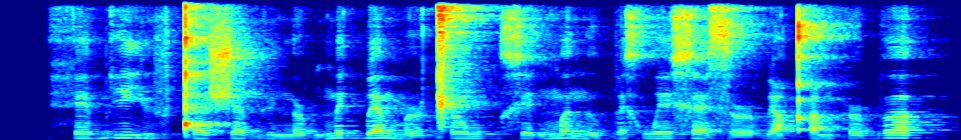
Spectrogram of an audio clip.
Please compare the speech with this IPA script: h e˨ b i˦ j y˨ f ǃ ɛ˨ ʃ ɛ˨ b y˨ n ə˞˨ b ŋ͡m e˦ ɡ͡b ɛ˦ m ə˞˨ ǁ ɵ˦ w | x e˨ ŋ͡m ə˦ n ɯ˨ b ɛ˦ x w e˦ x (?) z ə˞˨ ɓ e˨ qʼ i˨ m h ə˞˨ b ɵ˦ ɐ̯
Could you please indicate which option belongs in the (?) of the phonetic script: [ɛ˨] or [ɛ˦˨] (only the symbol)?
ɛ˦˨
